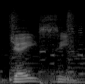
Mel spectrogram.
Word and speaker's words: Yeisi: On YouTube, you spell his name Yeisi. Yeisi. So we'll be interviewing him at 8:30. JC. JC, that's how you pronounce it, JC.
